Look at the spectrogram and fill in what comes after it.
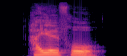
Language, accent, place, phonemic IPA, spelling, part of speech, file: German, Germany, Berlin, /ˈhaɪ̯lˈfʁoː/, heilfroh, adjective, De-heilfroh.ogg
- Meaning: 1. deeply glad (often implying relief) 2. satisfied; glad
